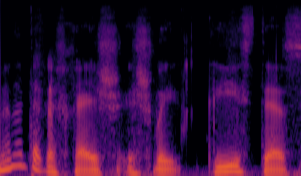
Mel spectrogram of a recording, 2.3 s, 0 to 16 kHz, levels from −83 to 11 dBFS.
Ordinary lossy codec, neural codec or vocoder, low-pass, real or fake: AAC, 48 kbps; none; 14.4 kHz; real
